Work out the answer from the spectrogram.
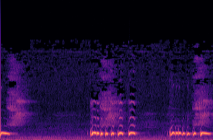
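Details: Local zebra dove, a frequent singer used as a lure and to prompt other doves to sing, giving a short cooing note, then two bursts of rapid staccato coos, each five or six notes rolling together at a mid pitch.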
